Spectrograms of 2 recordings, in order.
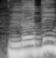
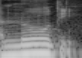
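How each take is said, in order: First: নদী said as the rejected "naw-dii"; wrong vowel. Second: নদী said "noo-dii", rounded first vowel; correct o-sound. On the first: Teacher rejects this reading, open-vowel mispronunciation. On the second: Teacher gives students the right form, o-sound. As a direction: model নদী with a long closed o. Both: Shown as a demonstration. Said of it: "নদী না".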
